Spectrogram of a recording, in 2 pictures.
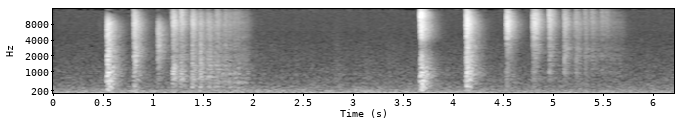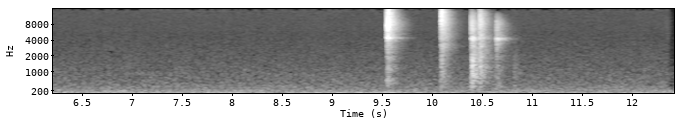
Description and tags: Shell casing ambient 2
Collection of 2 shell casings, recorded in a big room.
